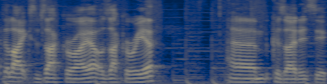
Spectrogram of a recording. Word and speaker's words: Zakaria: like the likes of Zakaria, because I did see a comment, that's how you pronounce it, Zakaria, I would actually potentially let them go.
